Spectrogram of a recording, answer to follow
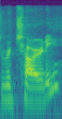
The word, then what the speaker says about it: Ricciardi: No, so it's Ricciardi, and in Italian, the C and the I make the ch sound.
